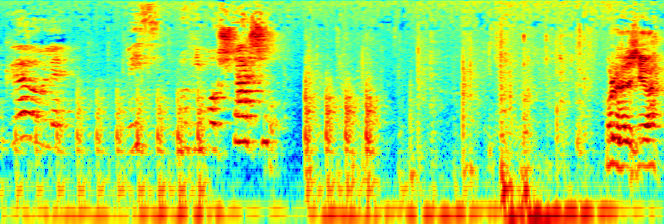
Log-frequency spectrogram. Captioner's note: knocking at the door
